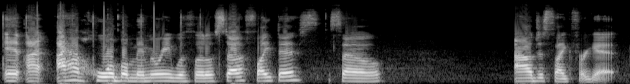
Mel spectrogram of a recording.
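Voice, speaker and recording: A man's voice: a little high, measured pace, smooth. A young man hosting a casual live stream, chatting with viewers while getting frustrated with his tablet and phone. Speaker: livestream host.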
